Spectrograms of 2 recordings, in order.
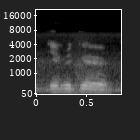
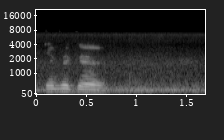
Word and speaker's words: de rigueur: De rigueur. How is pronounced, teacher? Sorry. De rigueur. De rigueur.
